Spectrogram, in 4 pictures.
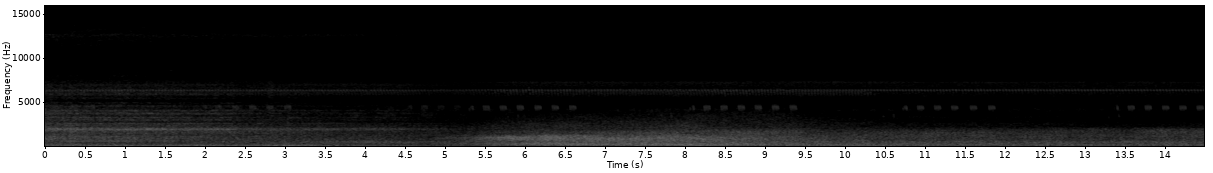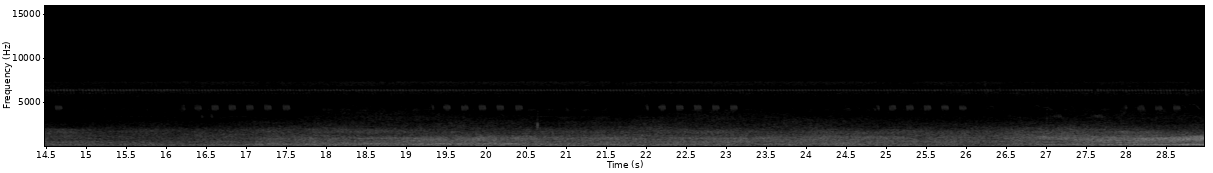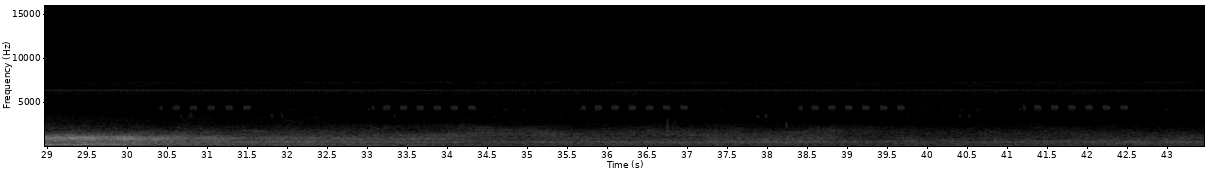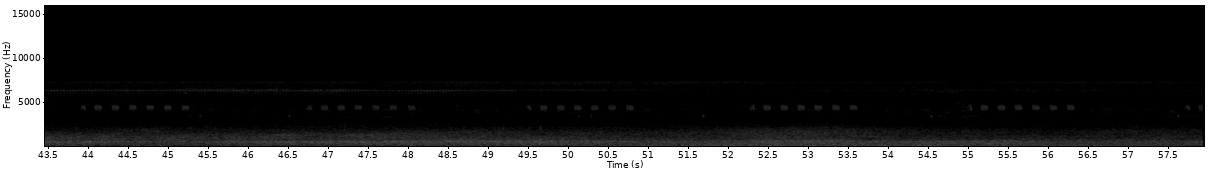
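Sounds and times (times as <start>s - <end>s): steady rushing background: 0.0s - 5.8s
broad rushing sound: 0.0s - 7.1s
insects chirping in trills: 0.0s - 57.9s.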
